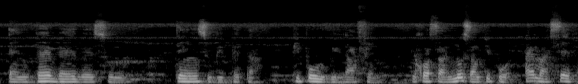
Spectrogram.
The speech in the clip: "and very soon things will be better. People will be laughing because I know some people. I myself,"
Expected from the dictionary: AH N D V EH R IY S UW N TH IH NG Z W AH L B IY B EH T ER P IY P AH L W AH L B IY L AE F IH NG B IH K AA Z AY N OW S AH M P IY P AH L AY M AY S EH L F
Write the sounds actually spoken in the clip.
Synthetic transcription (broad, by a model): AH N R V EH R IY S UW N T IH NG S W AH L B IY B EH T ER P IY P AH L W AH L B IY L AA F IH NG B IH K AA S AY N OW S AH M P IY P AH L AY M AY S EH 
